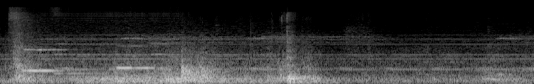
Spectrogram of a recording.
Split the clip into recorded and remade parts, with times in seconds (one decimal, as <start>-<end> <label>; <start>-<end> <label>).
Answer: 0.0-2.4 recorded; 2.4-3.1 remade; 3.1-5.3 recorded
